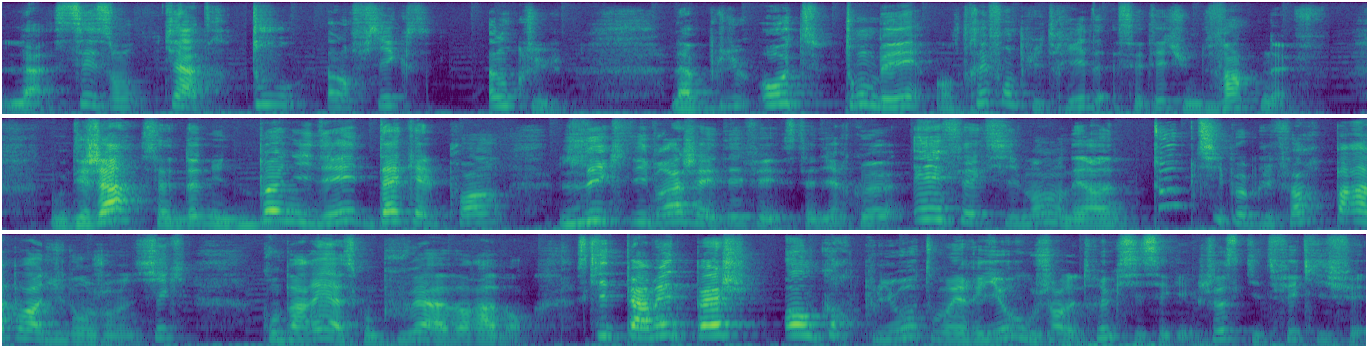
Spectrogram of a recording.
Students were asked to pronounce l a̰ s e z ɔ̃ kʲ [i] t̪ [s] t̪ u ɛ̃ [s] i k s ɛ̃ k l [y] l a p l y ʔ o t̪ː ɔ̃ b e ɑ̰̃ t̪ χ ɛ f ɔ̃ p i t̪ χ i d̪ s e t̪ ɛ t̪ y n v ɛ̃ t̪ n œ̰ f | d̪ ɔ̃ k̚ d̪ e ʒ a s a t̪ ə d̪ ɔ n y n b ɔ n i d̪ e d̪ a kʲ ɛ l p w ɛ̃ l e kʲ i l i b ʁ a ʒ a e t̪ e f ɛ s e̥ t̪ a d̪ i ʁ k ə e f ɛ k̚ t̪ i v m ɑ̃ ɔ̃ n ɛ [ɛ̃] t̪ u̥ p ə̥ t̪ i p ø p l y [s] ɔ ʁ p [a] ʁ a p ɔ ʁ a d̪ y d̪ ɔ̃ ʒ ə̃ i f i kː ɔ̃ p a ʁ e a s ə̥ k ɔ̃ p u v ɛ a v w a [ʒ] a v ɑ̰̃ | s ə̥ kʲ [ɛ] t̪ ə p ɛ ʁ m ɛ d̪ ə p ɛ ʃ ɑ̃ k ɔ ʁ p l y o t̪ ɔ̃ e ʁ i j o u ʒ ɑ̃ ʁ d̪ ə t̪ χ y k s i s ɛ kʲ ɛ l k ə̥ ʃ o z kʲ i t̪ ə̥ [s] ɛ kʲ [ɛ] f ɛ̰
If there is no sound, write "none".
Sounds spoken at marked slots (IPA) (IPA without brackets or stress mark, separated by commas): a, χ, f, y, ɛ̃, f, a, ʁ, i, f, i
